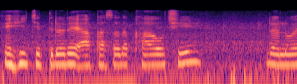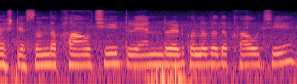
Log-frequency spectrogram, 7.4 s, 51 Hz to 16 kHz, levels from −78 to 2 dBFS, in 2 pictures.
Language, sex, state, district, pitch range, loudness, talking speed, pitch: Odia, female, Odisha, Khordha, 190-200 Hz, -16 LUFS, 105 wpm, 195 Hz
